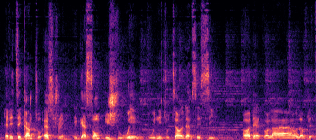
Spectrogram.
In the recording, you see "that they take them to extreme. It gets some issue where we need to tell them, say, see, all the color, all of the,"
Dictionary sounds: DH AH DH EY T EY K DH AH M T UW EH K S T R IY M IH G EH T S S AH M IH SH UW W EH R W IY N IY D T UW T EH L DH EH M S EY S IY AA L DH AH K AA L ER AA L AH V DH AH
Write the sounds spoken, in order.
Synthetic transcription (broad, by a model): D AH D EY T EY K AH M T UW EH S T R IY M IH G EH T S S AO M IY SH UW W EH W IY N IY D T UW T EH L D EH M S EY S IY AA L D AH K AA L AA AA L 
